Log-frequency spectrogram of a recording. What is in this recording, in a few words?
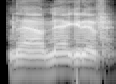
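radio bot response negative; fbihrt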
